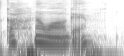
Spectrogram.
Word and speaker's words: Kahnawá:ke: like how you would spell it appropriately and pronounce it, it's Kahnawá.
